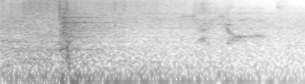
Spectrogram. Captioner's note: whispering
